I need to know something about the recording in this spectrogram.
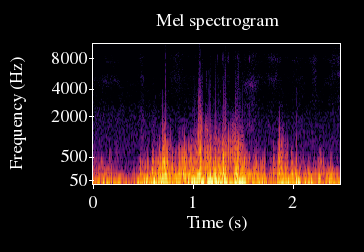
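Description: Wind buffeting the microphone: a low, gusting rumble that swells about half a second in and eases near the end.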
